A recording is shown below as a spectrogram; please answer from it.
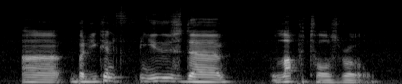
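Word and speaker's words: L'Hôpital: Some people say the hospitals. That's incorrect, but, just saying in case somebody says the hospital's rule and you don't know what he's talking about, but it's supposed to be pronounced L'Hopital's rule.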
